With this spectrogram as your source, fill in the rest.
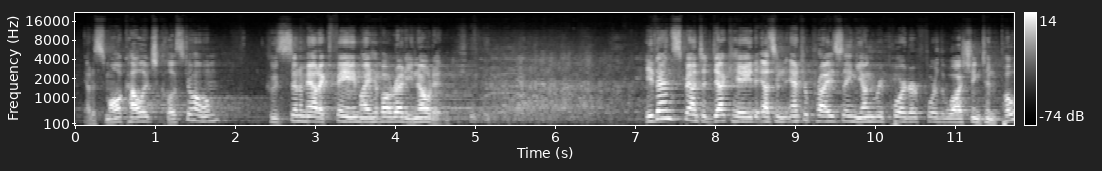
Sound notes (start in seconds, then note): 4.0 laughter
